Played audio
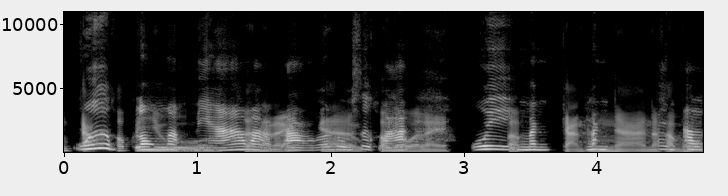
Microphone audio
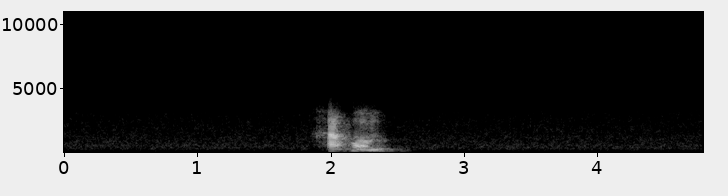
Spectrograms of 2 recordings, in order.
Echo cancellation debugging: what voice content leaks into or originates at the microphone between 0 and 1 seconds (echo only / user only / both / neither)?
neither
